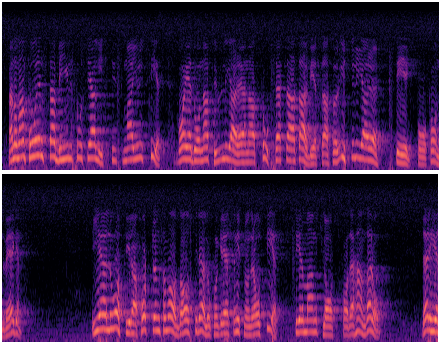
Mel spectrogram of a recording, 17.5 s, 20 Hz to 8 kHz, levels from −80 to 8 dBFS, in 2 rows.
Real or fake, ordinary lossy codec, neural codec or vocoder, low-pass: real; none; none; none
